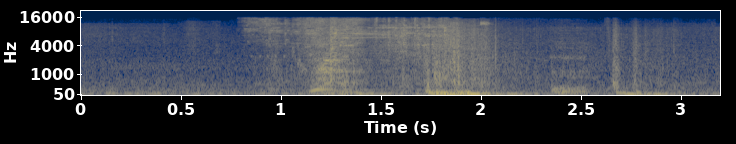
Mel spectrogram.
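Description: A heavy blade whooshes and strikes with a loud impact.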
